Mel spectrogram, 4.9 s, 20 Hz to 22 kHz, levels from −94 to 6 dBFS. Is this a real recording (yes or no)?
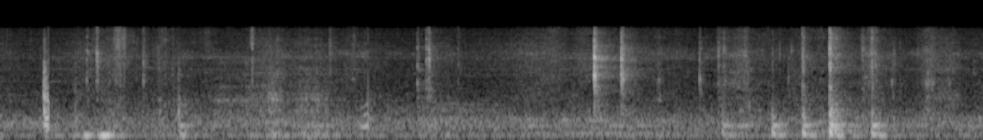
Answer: no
